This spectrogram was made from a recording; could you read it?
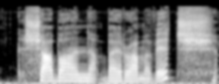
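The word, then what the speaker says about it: Šaban Bajramović: This new album, you are performing works by a musician named Shaban Bajramovich. I hope I said that right that time. – Perfect.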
